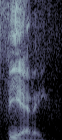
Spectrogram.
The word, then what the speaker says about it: Fieri: He's like Guy Fieri, who like, if you call him Guy Fieri, he's like, it's Fieri.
